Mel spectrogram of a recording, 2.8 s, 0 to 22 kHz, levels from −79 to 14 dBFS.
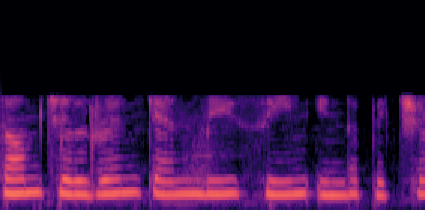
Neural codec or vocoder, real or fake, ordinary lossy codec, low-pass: none; real; AAC, 16 kbps; 7.2 kHz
